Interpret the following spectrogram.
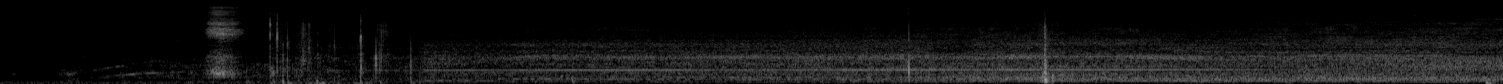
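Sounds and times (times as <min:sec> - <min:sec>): robot vacuum whirring: 0:04.2 - 0:15.0.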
